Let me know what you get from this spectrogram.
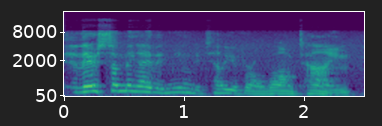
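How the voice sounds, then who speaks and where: A man's voice: fairly high pitch, big pitch swings, fast, a little hiss or hum, rough recording. A man voicing a flustered young pony princess in human form, rambling anxiously and earnestly in a dramatic fanfiction reading. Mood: nervous, earnest. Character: flustered young female pony princess turned human, nervously confessing love.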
